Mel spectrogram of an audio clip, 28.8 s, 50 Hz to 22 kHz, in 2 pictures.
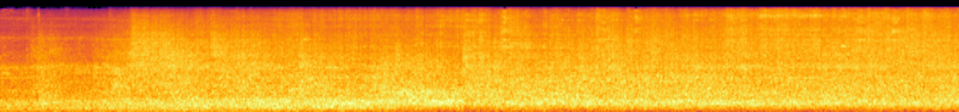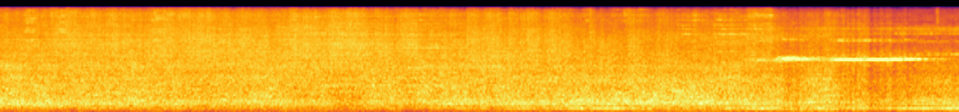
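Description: Budd-built R32 subway train pulling into the station from the tunnel and running along the platform, with steady wheel-on-rail noise growing loud about two seconds in. As the train slows, a low steady hum sets in, and a high squeal sounds briefly near the end.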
